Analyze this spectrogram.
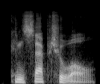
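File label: "conceptual", American English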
